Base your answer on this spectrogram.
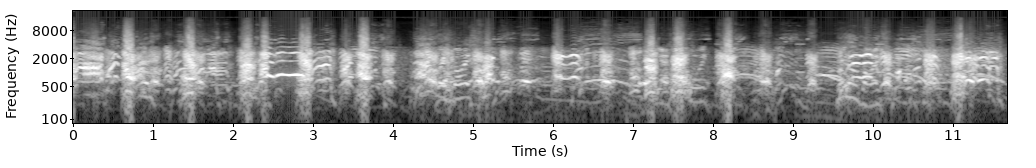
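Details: At Rendlesham in January 2016, four-dog Husky teams bark and yip in uneven bursts before the start, with people talking amid the dogs' high wavering whines.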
